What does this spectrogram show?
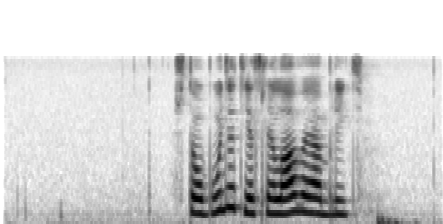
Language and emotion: Russian, neutral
